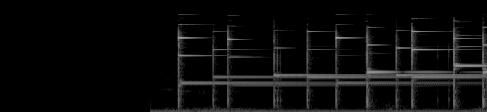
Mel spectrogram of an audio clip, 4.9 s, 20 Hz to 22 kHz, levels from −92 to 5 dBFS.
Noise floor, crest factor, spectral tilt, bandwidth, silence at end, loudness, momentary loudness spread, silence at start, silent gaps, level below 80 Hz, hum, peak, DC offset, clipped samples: under -90 dBFS; 26 dB; 2 dB/octave; 14 kHz; 0 s; -36 LUFS; 14 LU; 1.8 s; none; -70 dBFS; 50 Hz at -70 dBFS; -14 dBFS; under 0.1%; under 0.1%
